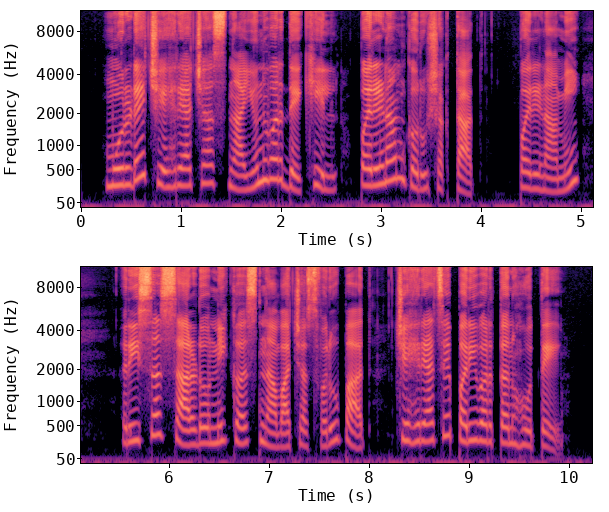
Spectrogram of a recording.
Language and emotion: Marathi, neutral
